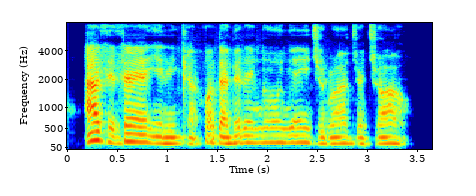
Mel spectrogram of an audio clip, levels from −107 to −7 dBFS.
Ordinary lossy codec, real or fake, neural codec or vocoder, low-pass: none; fake; codec, 16 kHz, 4 kbps, FunCodec, trained on LibriTTS, 50 frames a second; none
